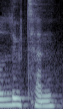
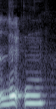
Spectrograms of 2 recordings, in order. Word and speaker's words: Luton: is London Luton or Luton so you can either glottal eyes it Luton or pronounce it with a strong plosive Luton Luton now you can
